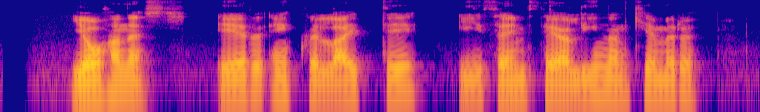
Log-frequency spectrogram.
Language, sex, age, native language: Icelandic, male, 40-49, Icelandic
